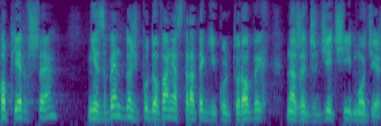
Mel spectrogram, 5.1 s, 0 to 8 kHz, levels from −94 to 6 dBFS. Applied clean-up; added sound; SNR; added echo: none; none; none; none.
